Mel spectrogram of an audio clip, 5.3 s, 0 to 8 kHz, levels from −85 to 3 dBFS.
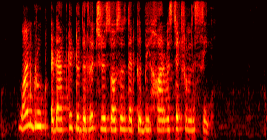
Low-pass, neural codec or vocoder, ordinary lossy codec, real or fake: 7.2 kHz; codec, 16 kHz, 16 kbps, FreqCodec, larger model; Opus, 16 kbps; fake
